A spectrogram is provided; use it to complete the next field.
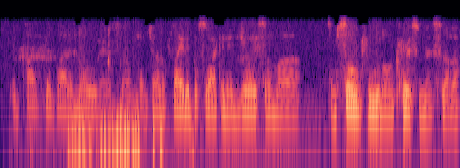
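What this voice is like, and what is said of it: Sick, strained voice from a cold. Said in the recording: “Excuse my voice. I'm a little sick. ... I'm fighting the cold.”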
